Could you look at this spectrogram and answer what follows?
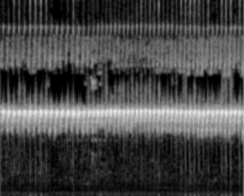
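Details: Belgian canary holding one high, very rapid and even trill at a steady pitch for the whole stretch, about three pulses per second in loudness, nothing else audible.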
